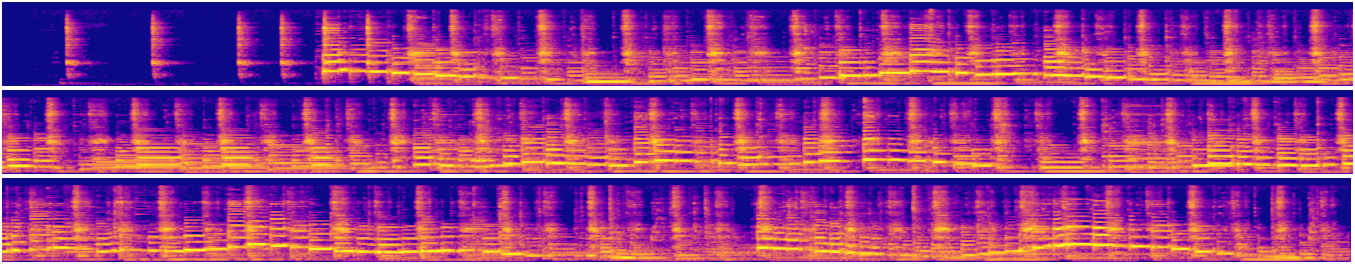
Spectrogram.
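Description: Four evenly spaced count-in clicks, then an archtop jazz guitar playing a swinging eighth-note bebop phrase, with its lines running up and down, over a jazz backing track with a walking bass line.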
